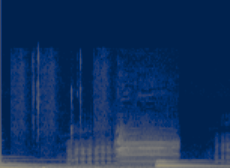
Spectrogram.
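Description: Sheep in the Minecraft video game giving a few bleats, one short low call followed by a longer wavering bleat that rises, clear and alone over a faint steady hum.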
